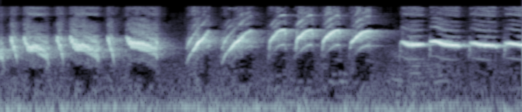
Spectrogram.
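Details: Hwamei singing in a training recording for kept birds: rich warbled phrases, then rising whistled sweeps in quick succession, ending with clear level whistles repeated three times; faint low hum beneath.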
